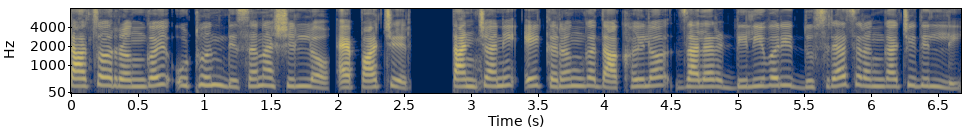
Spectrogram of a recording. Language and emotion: Goan Konkani, neutral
